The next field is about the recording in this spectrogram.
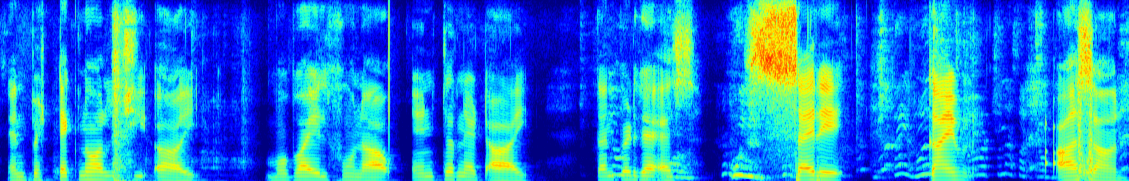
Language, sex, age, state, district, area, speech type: Kashmiri, male, 18-30, Jammu and Kashmir, Kupwara, rural, spontaneous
